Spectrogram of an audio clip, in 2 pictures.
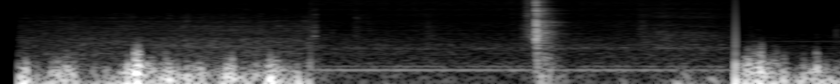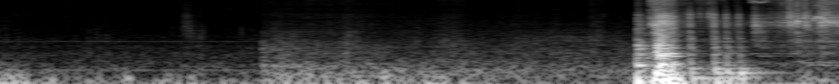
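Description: Low wind rumble on the microphone outdoors, broken by abrupt cuts into quieter stretches. Near the end comes a loud metallic clatter as a metal rural mailbox door is pulled open.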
